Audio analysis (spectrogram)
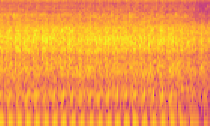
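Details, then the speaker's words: Suzuki Satria FU started on the starter button; dead-starter fault traced to a broken yellow-green starter ground wire: even single-cylinder thump about eleven beats a second, steady and regular until it dies away; healthy idle. "Nah, ini motor sudah bunyi sekarang."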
